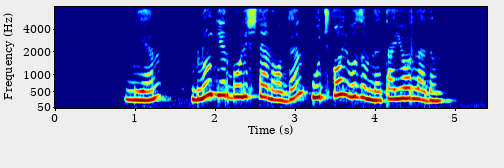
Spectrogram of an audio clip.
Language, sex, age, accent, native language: Uzbek, female, 19-29, Andijon, Uzbek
